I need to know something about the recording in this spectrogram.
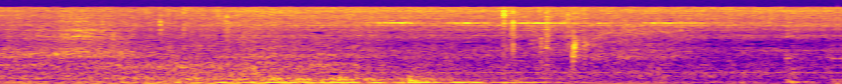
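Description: Silicone spatula stirring a thick mayonnaise and herb mixture in a glass bowl: soft, wet scraping and squelching that grows a little louder in the middle and eases off toward the end, with a few faint ticks of the spatula against the glass.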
